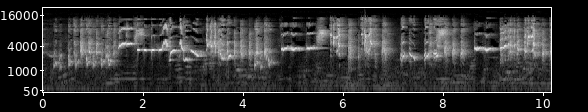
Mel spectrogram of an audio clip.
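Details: Energetic oriental magpie-robin song: fast bursts of scratchy chatter alternating with clear, steady whistled notes, delivered almost without pause at full volume.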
